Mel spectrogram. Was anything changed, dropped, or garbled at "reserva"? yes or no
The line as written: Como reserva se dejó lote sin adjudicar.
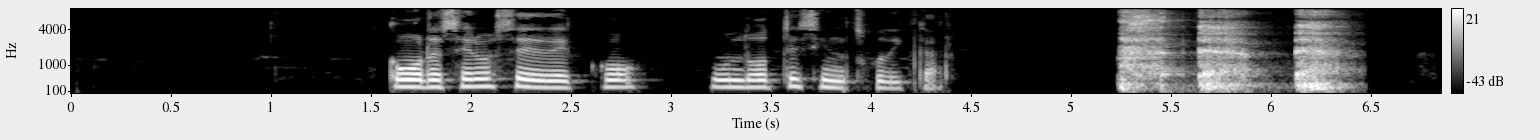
no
